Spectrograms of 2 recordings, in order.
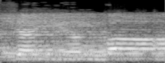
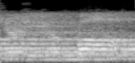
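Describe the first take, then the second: Both takes have the same delivery.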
